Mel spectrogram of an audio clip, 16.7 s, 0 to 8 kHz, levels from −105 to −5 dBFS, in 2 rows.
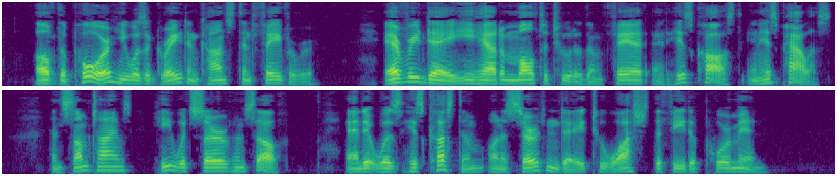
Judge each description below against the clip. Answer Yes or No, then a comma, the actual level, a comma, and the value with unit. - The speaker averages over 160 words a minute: Yes, average, 170 wpm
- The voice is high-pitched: No, low, 110 Hz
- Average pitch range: Yes, average, 3.8 semitones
